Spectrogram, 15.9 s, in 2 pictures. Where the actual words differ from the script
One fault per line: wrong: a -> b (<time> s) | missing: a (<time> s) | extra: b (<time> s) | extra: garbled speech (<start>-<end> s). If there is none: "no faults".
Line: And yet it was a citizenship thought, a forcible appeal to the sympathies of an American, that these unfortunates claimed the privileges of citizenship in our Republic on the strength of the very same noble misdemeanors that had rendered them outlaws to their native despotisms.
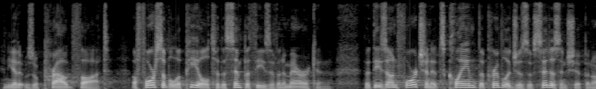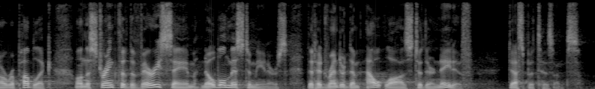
wrong: citizenship -> proud (0.5 s)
